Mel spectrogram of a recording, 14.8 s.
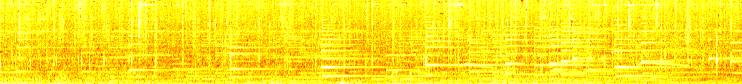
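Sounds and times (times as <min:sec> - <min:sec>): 
classical music played from faraway: 0:00.0 - 0:14.8
horse hooves clip-clopping pulling a carriage: 0:00.0 - 0:14.8
horse-drawn carriage rumble on ride through the woods: 0:00.0 - 0:14.8.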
